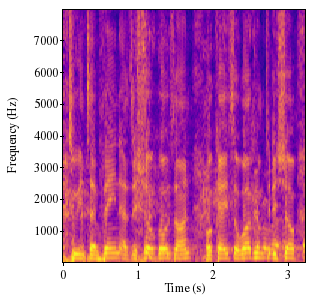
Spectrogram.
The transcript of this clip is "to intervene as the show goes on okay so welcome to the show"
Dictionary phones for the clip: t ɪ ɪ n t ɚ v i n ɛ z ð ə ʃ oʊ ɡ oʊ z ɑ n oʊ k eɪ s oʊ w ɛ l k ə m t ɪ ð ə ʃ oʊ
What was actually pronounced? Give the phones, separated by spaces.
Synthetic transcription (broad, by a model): t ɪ ɪ n t ɚ v i n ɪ z ð ə ʃ oʊ ɡ oʊ z n oʊ k eɪ s oʊ w ɛ l k ə m t ɪ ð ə ʃ oʊ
